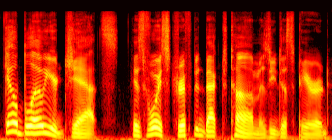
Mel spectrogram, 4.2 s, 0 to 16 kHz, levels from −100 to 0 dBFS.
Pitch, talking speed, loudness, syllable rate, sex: 115 Hz, 190 wpm, -19 LUFS, 4.6 syllables/s, male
